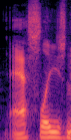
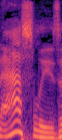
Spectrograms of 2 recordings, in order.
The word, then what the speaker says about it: Astley's: And do you pronounce the T? – I'm trying to. – Okay. Well, I was just curious because it sounded like you were saying Astley's, and I was like, Astley's. – Yeah. – I was like, there's Astley's. I know Astley's, but Astley. Astley. You know, it's funny because it sounds the same way when you pronounce the T or double.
